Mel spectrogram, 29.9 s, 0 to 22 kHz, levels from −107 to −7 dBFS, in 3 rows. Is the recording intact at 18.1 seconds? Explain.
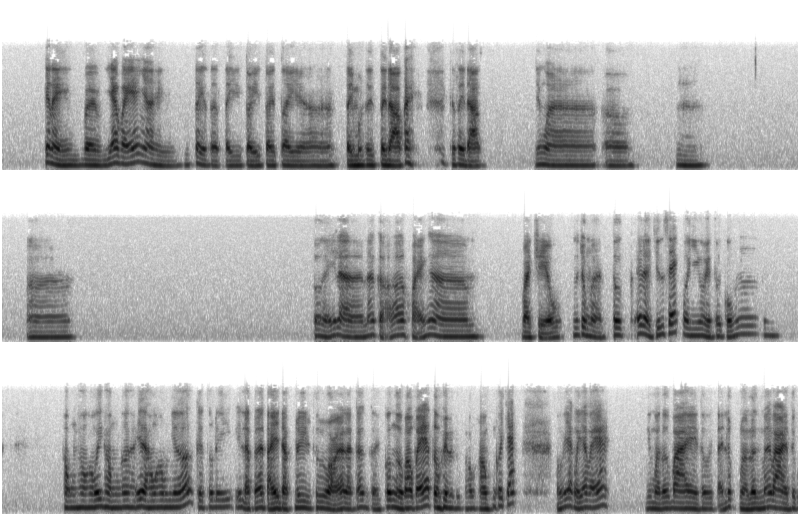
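Yes, at 18.1 seconds the speech is intact, with no fault at that moment.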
